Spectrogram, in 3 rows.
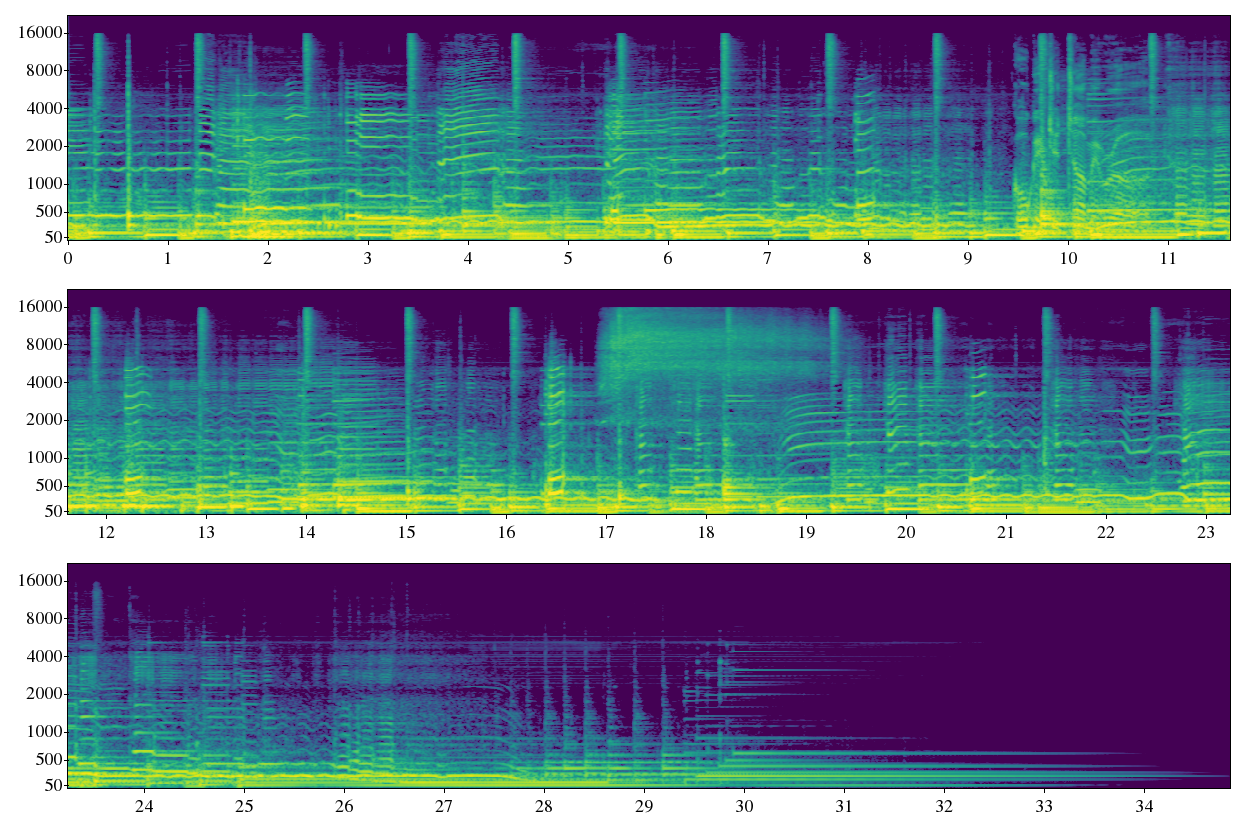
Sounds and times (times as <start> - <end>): Music: 0.0 - 34.6.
